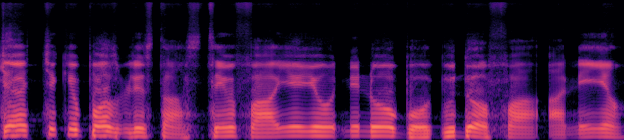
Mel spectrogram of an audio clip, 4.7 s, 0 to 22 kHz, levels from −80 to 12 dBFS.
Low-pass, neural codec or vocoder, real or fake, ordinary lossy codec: none; autoencoder, 48 kHz, 128 numbers a frame, DAC-VAE, trained on Japanese speech; fake; none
